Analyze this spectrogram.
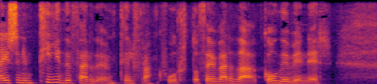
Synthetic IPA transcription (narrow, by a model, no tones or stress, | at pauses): isinʏmt̪ʰiːðʏfɛɾðʏmt̪ʰɪlfɾaŋ̥kfur̥t̪ɔɣθœɥvɛɾðakoːwðɪvɪnːɪ̰ɾ̥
